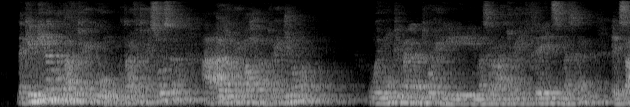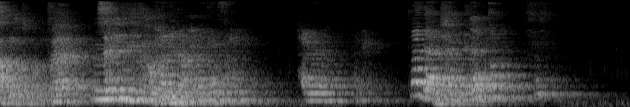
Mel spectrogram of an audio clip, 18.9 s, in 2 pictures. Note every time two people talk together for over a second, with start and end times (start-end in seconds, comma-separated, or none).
10.9-12.7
